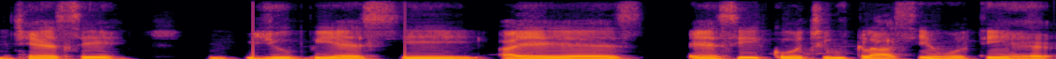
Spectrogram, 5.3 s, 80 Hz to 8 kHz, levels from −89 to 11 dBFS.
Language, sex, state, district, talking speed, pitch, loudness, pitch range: Hindi, male, Uttar Pradesh, Budaun, 90 wpm, 130 Hz, -14 LUFS, 125-140 Hz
